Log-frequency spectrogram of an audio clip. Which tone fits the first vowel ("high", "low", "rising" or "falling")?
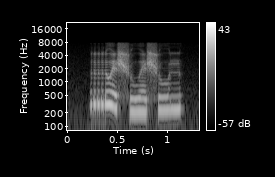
falling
